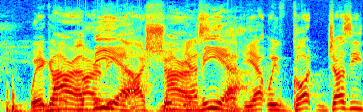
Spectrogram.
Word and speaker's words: Maravilla: Have I pronounced that awfully? We're going Maravilla. I should. Maravilla.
